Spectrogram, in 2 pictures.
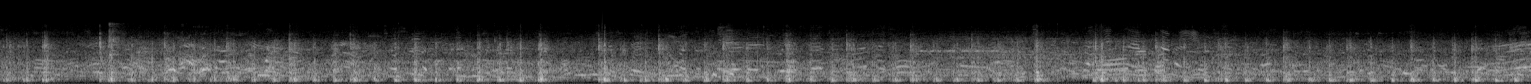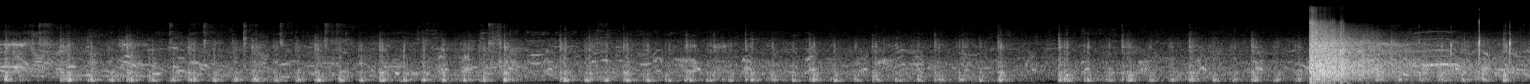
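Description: A single loud black-powder bang near the end, dying away over about a second, over continuous chatter from the crowd.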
